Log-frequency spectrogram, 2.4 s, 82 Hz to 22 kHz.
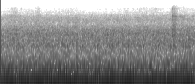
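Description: A rusty 2003 six-liter diesel dually pickup idles with a steady low, loud rumble from inside or close by, unbroken throughout with no talking.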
